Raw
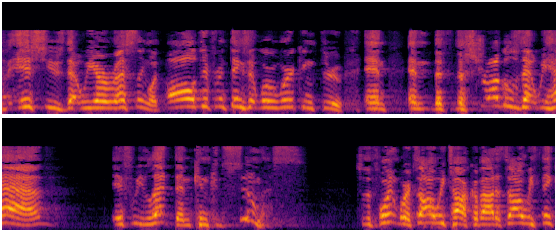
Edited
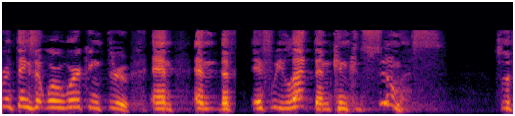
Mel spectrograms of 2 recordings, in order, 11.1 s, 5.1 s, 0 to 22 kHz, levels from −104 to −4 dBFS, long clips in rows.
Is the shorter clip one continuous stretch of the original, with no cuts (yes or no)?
no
